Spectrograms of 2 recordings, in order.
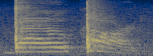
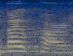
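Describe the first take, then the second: First: BOCARD split as loud BO, then CARD; clapped-out syllables. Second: Said in the usual way. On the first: Shown as a demonstration. Teacher claps out her last name, BOCARD as BO-CARD. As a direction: beat out BOCARD loudly in two parts. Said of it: "syllables are those things we clap out". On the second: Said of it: "My last name".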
